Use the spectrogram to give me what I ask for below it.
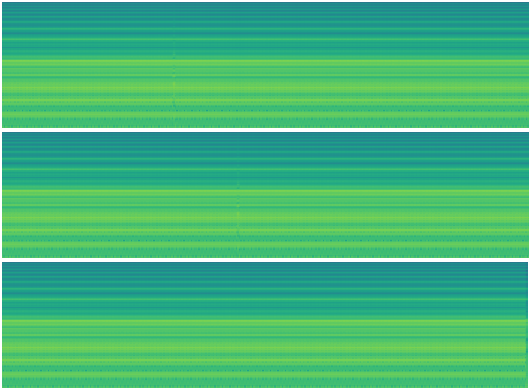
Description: Coming out of TX:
